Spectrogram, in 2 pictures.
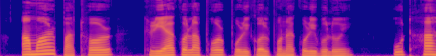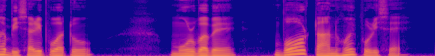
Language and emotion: Assamese, sad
